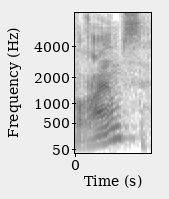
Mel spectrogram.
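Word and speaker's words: Reims: on the south east part of rams that's how you pronounce it properly if you want to be a fancy French guy and we're talking about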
